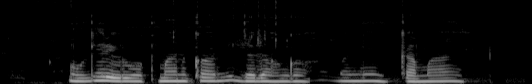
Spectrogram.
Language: Luo (Kenya and Tanzania)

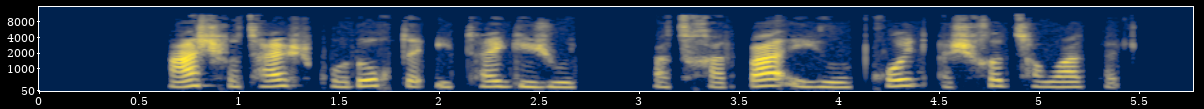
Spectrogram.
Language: Abkhazian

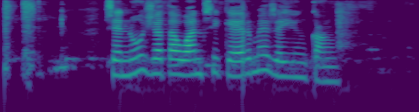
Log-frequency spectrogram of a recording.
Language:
Occitan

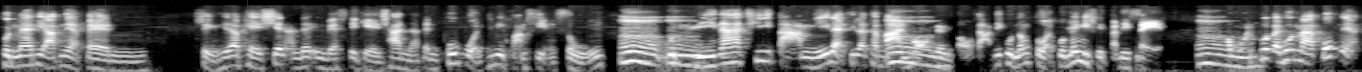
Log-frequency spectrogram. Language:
Thai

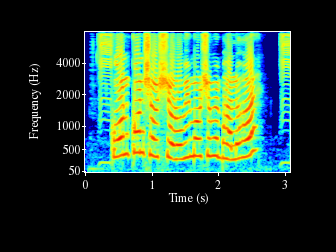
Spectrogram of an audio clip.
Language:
Bangla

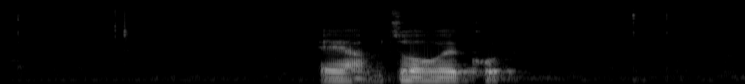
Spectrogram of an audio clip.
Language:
Min Nan Chinese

